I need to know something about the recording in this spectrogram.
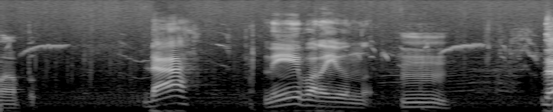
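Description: Three short vocal sounds from a man, brief exclamations or calls with pitch sliding up and down, separated by quiet gaps. A faint high chirp is heard near the start.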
